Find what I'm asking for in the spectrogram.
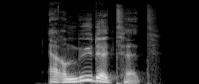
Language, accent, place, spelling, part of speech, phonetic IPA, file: German, Germany, Berlin, ermüdetet, verb, [ɛɐ̯ˈmyːdətət], De-ermüdetet.ogg
- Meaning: inflection of ermüden: 1. second-person plural preterite 2. second-person plural subjunctive II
